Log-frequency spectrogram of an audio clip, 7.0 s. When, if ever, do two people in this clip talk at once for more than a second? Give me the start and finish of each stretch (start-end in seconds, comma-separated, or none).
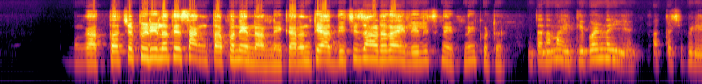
none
